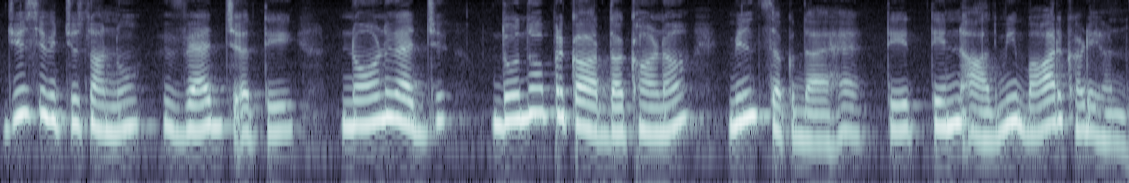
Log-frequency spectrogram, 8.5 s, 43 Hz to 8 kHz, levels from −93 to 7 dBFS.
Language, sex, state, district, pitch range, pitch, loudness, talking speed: Punjabi, female, Punjab, Fazilka, 190-250 Hz, 220 Hz, -13 LUFS, 140 wpm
